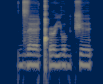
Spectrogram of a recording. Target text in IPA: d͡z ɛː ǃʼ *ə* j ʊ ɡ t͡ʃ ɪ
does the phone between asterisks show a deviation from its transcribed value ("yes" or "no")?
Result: yes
